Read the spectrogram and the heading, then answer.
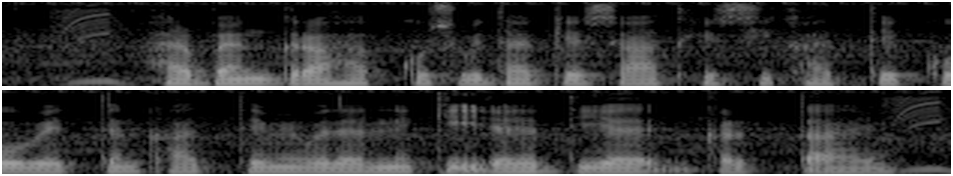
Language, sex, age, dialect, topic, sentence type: Hindi, male, 18-24, Kanauji Braj Bhasha, banking, statement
